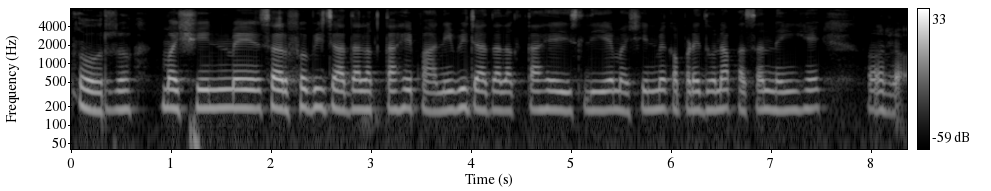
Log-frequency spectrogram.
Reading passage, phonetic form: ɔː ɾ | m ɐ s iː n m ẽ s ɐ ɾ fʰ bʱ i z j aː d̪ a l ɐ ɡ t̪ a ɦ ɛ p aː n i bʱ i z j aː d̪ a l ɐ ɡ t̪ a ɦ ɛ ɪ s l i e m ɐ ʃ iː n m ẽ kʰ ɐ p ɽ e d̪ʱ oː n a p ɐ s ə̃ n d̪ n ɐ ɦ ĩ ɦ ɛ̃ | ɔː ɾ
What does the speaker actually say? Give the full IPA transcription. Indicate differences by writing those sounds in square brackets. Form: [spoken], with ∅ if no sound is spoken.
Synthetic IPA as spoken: ɔː ɾ | m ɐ [ʃ] iː n m ẽ s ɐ ɾ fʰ bʱ i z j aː d̪ a l ɐ ɡ t̪ a ɦ ɛ p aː n i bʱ i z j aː d̪ a l ɐ ɡ t̪ a ɦ ɛ ɪ s l i e m ɐ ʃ iː n m ẽ [k] ɐ p ɽ e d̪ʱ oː n a p ɐ s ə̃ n d̪ n ɐ ɦ ĩ ɦ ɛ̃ | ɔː ɾ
